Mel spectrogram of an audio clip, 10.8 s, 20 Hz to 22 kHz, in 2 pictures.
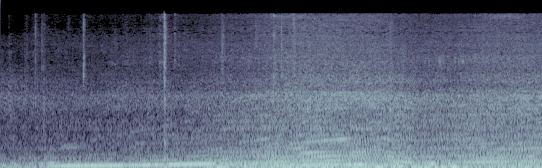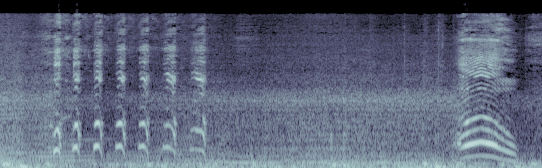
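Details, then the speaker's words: Mercedes-Benz E300 OM606 turbodiesel, after it had thrown codes and not boosted (no new turbo was needed), full-throttle acceleration: a deep rumble climbs steadily and pulls strongly. Normal boost, where before it took two miles to reach 70 mph. "this thing was a snail it took me when i merged on the freeway the other day it took me two miles to get to 70 miles an hour oh it's just boosting perfectly"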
